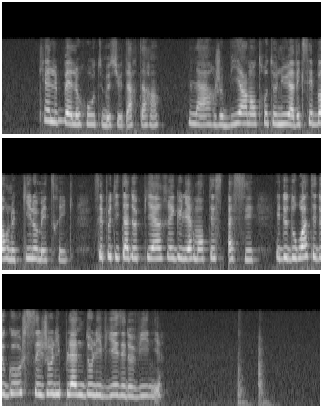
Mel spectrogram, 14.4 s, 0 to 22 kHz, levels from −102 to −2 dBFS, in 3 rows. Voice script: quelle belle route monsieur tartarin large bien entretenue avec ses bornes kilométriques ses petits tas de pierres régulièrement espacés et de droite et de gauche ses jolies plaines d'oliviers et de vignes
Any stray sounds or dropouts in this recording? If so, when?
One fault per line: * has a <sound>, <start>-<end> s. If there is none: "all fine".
* has a dropout, 8.1-8.2 s
* has a thud, 13.1-13.8 s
